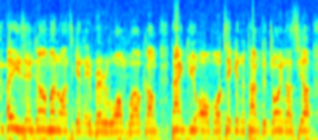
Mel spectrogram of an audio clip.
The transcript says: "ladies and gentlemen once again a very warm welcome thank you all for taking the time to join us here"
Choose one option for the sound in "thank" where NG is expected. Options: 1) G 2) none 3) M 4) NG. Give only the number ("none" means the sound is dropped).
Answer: 4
